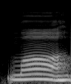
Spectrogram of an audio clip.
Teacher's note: secara tafkhim Kenapa karena huruf sebelumnya yang Dal berbaris lemah maka cara membacanya ditebalkan pangkal diangkat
